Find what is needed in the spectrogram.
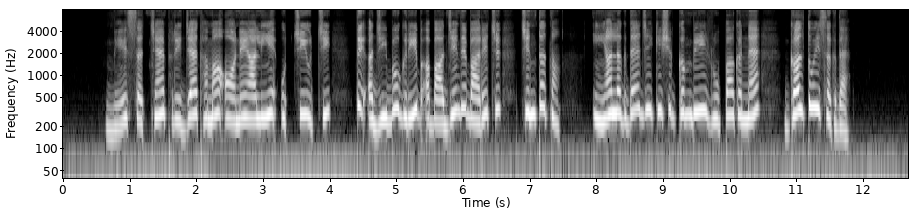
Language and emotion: Dogri, fearful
